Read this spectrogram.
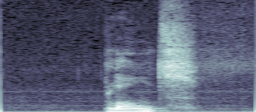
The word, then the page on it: plante: France; /plɑ̃t/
